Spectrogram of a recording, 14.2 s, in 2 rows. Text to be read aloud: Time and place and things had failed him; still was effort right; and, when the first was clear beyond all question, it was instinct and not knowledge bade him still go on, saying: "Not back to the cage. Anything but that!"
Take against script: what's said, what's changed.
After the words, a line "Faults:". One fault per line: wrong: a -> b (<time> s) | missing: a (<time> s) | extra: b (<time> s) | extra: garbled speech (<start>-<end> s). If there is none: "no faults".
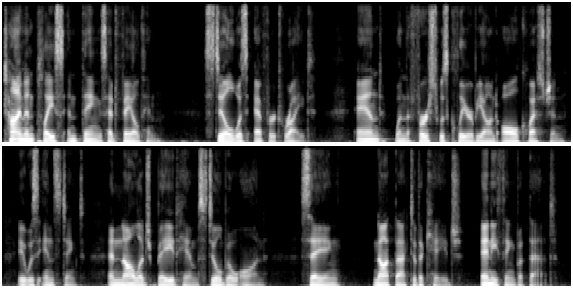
Time and place and things had failed him; still was effort right; and, when the first was clear beyond all question, it was instinct and knowledge bade him still go on, saying: "Not back to the cage. Anything but that!"
Faults:
missing: not (8.6 s)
